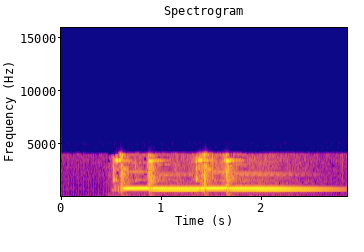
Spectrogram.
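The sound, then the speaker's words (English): A doorbell rings at a door in a recorded listening-exercise dialogue, with a loud, steady electronic tone that holds for over two seconds, marked by a few sharp clicking strikes near the start, with no voices. “Will you answer the door”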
